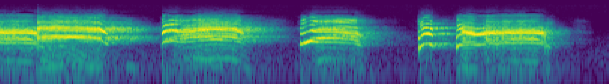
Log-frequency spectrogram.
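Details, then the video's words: ['Monkey playing and screaming in its natural habitat: four shrill, harmonic screams, each roughly half a second long and separated by short pauses, with the last one starting with a sharp rising note.'] "Macaco Fazendo Macaquice Som de Macaco"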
